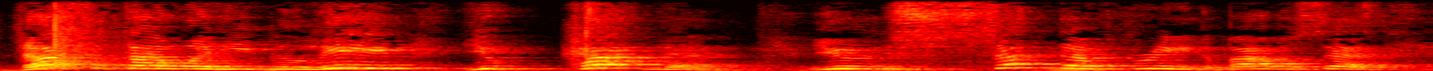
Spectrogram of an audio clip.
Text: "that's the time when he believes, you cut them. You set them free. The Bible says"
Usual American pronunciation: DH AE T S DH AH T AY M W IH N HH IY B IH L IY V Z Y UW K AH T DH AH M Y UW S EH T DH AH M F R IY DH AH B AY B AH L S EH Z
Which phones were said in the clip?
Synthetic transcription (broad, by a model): DH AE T S DH AH T AY M W IH N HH IY B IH L IY V Y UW K AH T DH AH M Y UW S EH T DH AH M F R IY DH AH B AY B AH L S EH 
